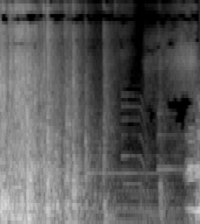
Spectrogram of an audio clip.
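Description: Dozens of plastic action figures swept out of a toy wrestling ring by a hand, clattering against each other and falling onto the ring mat and the floor. A loud crash at the start breaks into a rattle of small knocks that dies away within about a second.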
